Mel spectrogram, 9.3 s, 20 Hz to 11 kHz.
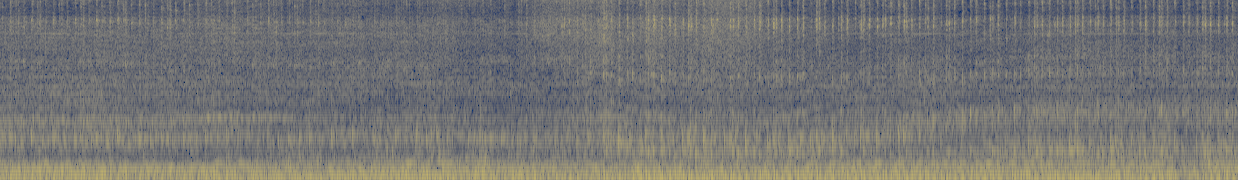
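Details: A supercharged 302 Windsor V8 with a non-intercooled Roots-style blower, during tuning: a deep, steady low rumble with an even, slightly lumpy beat and no knocks or ticks. It idles cleanly.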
